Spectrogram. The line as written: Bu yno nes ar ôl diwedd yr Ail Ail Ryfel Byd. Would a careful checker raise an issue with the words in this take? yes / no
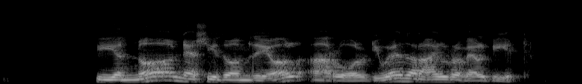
yes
